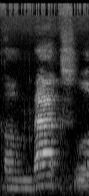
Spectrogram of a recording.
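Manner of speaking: drawn-out, dragging call; slow-motion beckoning; really slow. Shown as a demonstration. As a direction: stretch each word out long. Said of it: "say it really slow".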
